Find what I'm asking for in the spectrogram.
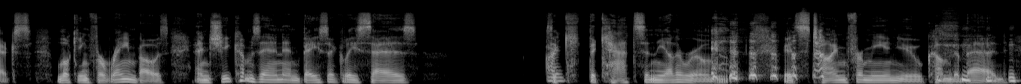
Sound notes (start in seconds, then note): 6.8 laughter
